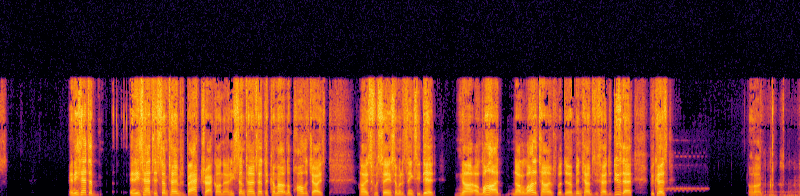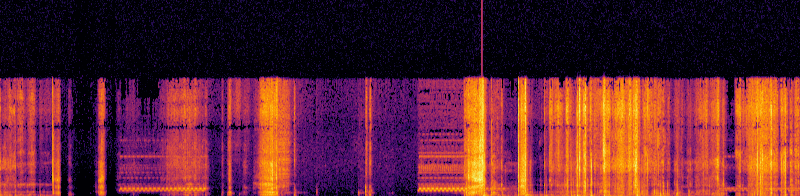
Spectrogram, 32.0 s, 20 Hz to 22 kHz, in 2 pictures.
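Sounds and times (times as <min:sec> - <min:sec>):
speech: 0:01.4 - 0:02.0, 0:02.6 - 0:13.5, 0:15.0 - 0:16.2
telephone ringing in electronic tone bursts: 0:13.3 - 0:14.2, 0:18.4 - 0:20.2, 0:24.4 - 0:26.3, 0:30.3 - 0:32.0
rustling, scraping and handling noises on the microphone: 0:15.0 - 0:17.3, 0:19.3 - 0:22.0, 0:25.3 - 0:32.0.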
